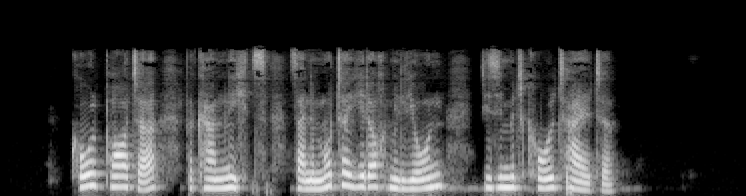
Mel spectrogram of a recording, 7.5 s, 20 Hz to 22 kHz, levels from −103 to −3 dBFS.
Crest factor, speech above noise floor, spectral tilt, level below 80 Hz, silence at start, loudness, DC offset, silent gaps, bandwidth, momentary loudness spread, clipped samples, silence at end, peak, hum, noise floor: 14 dB; over 74 dB; -7 dB/octave; -58 dBFS; 0.7 s; -17 LUFS; under 0.1%; none; 8 kHz; 13 LU; under 0.1%; 1.3 s; -2 dBFS; none; under -90 dBFS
